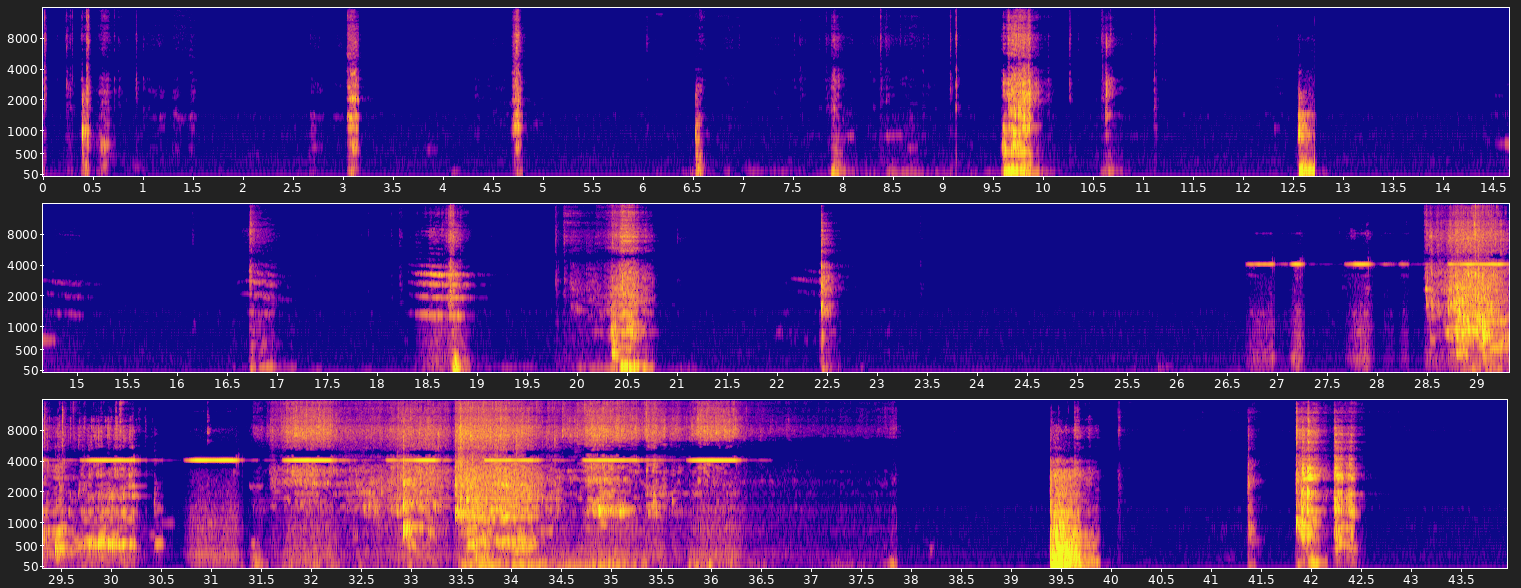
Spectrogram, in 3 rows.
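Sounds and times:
tap water splashing in metal pot: 0:28.5 - 0:30.2, 0:32.4 - 0:35.8.

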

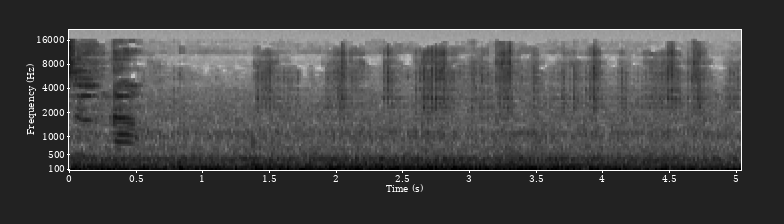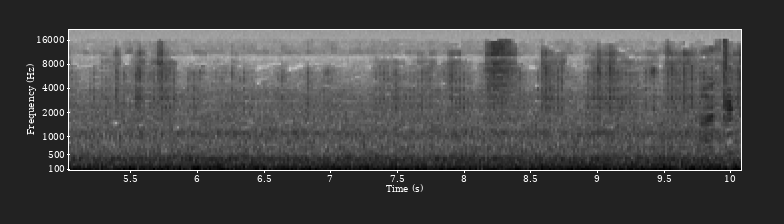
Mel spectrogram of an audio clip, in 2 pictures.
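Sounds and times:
car cabin road and engine rumble: 0:00.0 - 0:10.0.

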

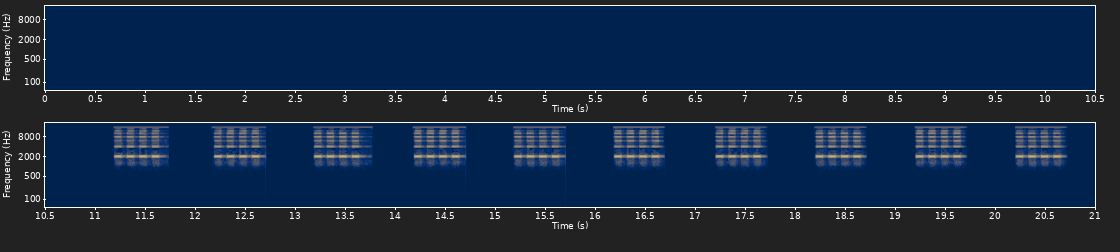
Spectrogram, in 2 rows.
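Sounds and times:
alarm clock beeping: 0:11.2 - 0:20.8.

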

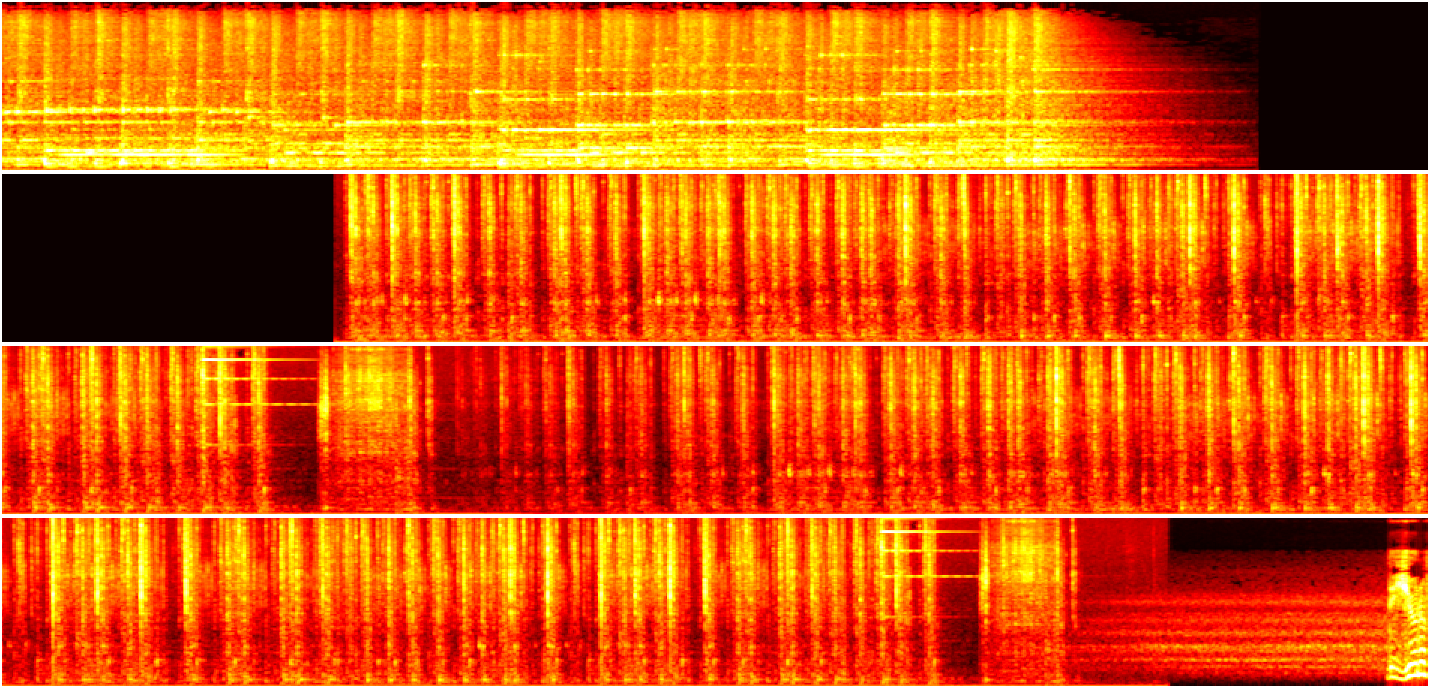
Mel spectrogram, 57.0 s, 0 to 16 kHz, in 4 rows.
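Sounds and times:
typewriter keystrokes clacking: 0:17.6 - 0:53.6
typewriter bell ding: 0:27.4 - 0:32.7, 0:51.0 - 0:53.5.

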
